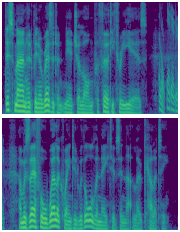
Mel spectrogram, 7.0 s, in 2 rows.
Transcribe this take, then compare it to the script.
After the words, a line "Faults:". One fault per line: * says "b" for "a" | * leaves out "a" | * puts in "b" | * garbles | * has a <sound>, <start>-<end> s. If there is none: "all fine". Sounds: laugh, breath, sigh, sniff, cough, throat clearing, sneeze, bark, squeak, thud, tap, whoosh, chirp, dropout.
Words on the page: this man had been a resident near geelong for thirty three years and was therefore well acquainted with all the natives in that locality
this man had been a resident near geelong for thirty three years and was therefore well acquainted with all the natives in that locality
Faults:
* has a chirp, 3.1-3.6 s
